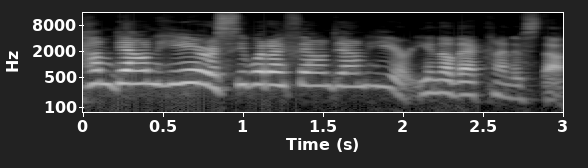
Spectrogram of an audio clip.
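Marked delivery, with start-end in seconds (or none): 0.0-2.0 put-on shrill, very high, loud children's hollering. Retelling children in a blueberry field calling to each other: imitating kids hollering. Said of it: "hollering at each other".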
